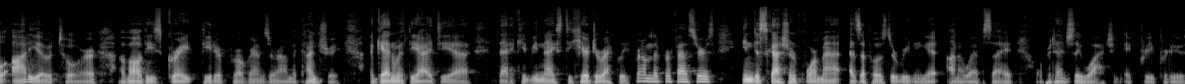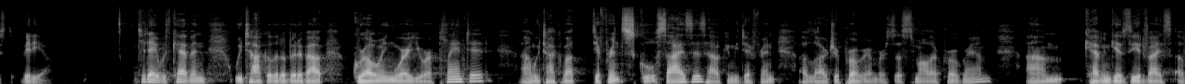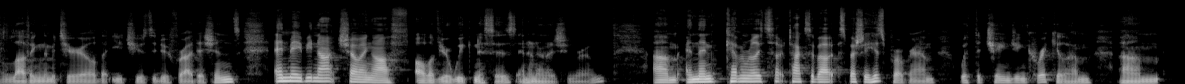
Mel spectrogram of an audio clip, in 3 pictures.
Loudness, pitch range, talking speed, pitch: -23 LUFS, 75-100 Hz, 205 wpm, 80 Hz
